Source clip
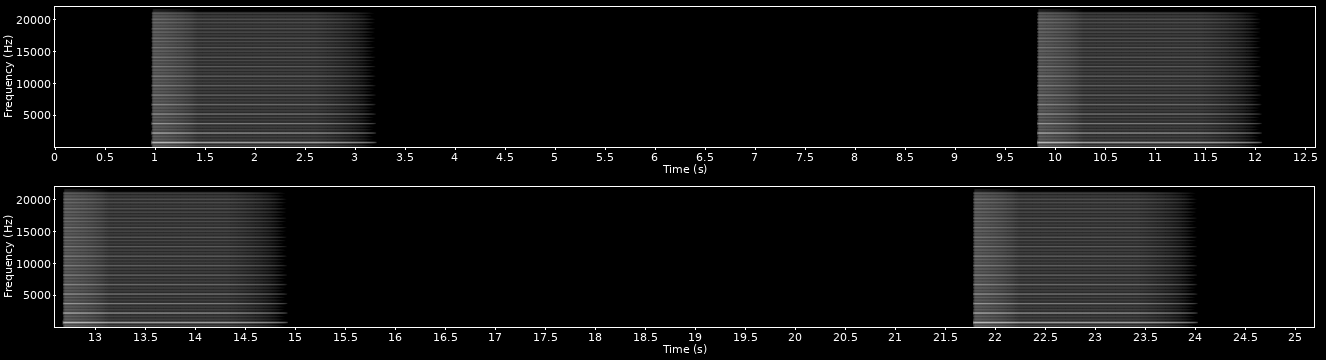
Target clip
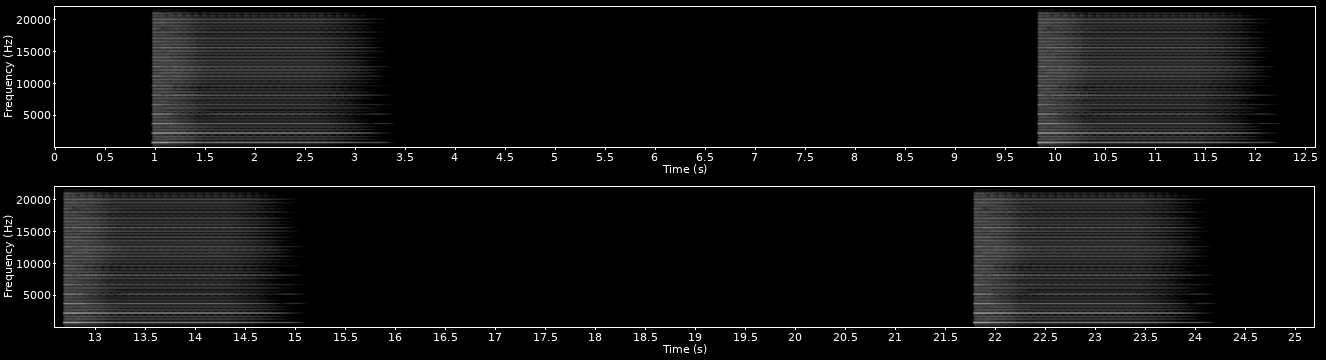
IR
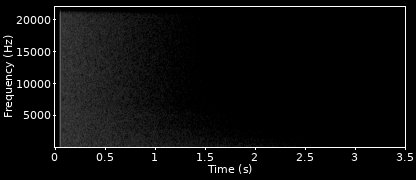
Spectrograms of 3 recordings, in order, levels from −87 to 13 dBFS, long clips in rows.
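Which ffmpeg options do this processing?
-filter_complex "[0:a]highpass=f=950:p=1[a];[1:a]atrim=start_sample=2205,afade=t=out:st=0.26:d=0.01,atrim=end_sample=11907[b];[a][b]afir=irnorm=-1:irlink=0"

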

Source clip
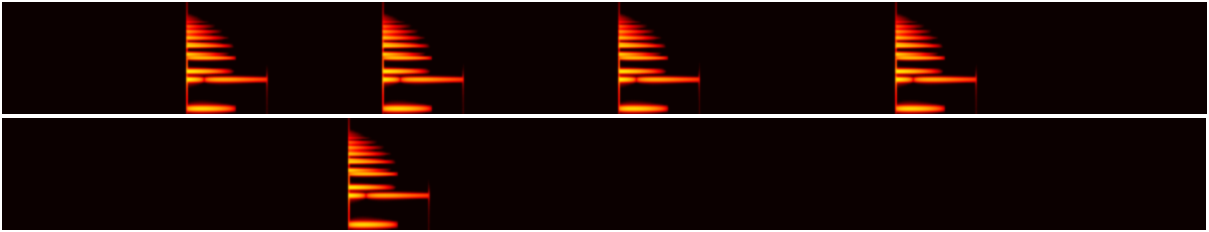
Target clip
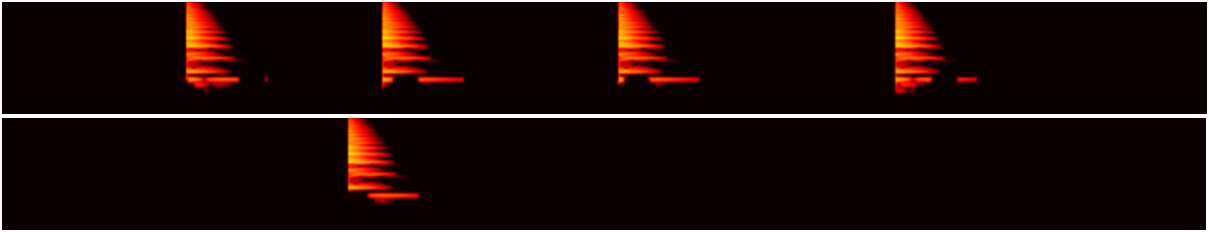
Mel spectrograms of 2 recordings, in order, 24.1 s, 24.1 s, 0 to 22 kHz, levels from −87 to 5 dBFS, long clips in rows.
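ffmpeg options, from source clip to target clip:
-af "aeval=exprs='0.316*(cos(1*acos(clip(val(0)/0.316,-1,1)))-cos(1*PI/2))+0.0891*(cos(2*acos(clip(val(0)/0.316,-1,1)))-cos(2*PI/2))+0.0398*(cos(3*acos(clip(val(0)/0.316,-1,1)))-cos(3*PI/2))+0.002*(cos(5*acos(clip(val(0)/0.316,-1,1)))-cos(5*PI/2))':c=same,aexciter=amount=5.5:drive=6.8:freq=4.6k,afftfilt=real='re*gte(b*sr/1024,760*pow(1600/760,0.5+0.5*sin(2*PI*1.3*pts/sr)))':imag='im*gte(b*sr/1024,760*pow(1600/760,0.5+0.5*sin(2*PI*1.3*pts/sr)))':win_size=1024:overlap=0.75,volume=-7dB"

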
